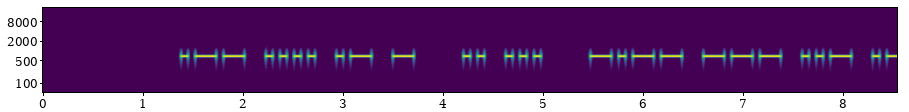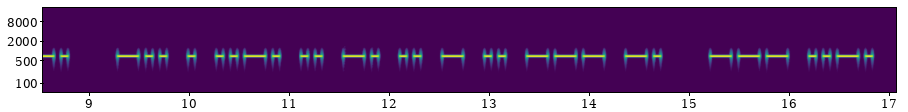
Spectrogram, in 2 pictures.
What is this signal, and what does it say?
Morse code, heard as a keyed tone, about 17 wpm, 700 Hz. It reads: WHAT IS YOUR DEFINITION OF
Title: Sentences from Top 1000 Words - Review Part 4 - 17wpm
